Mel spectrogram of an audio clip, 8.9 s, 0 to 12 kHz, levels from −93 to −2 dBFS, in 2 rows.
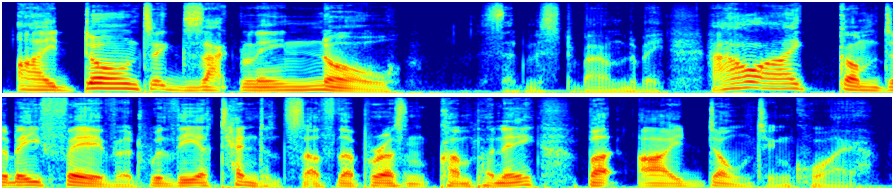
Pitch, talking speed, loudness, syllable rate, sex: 110 Hz, 160 wpm, -19 LUFS, 5.0 syllables/s, male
